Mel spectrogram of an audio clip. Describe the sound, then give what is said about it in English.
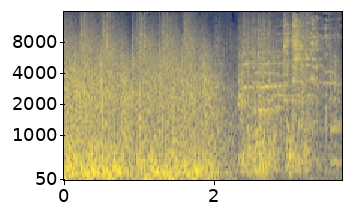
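Gunfire rings out in a film scene where one man shoots another in the foot. Loud, dense, crackling blasts run together with a shattering, breaking quality, sustained across the whole moment. “He shoots him in the foot.”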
